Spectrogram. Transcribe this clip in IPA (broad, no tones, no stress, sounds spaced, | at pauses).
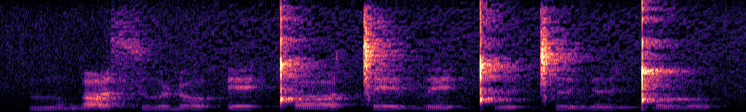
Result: ʊ w ɑ s ʊ ɳ ɔ ʔ ɛ ǃʰ ɑ ǀ ɛ v ɛ ǃʼ ə ǀʰ ə l ə ǃʰ ɔ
